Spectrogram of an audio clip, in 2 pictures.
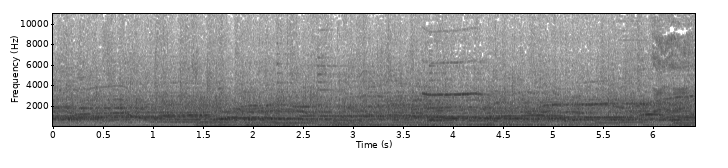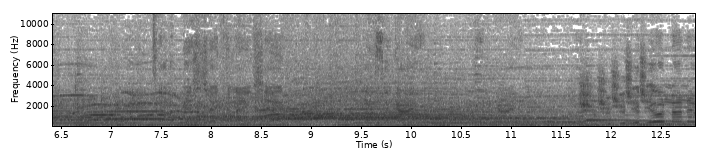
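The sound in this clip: Audience cheering and whooping for musical guests as a bass-heavy hip-hop beat plays underneath. Shouts and cheers continue at a steady, loud level throughout.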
